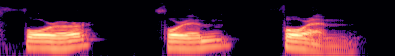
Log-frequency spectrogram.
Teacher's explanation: the H will disappear speaking quickly. H in I-M, H-I-M, so it's for her, for him, for em.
